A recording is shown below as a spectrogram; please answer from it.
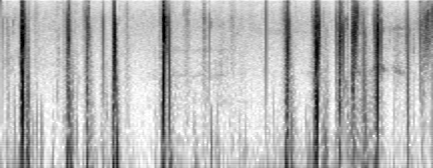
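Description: Footsteps crunching on temple gravel close to a handheld phone's microphone: irregular sharp crunches, several a second, each with a low thump.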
